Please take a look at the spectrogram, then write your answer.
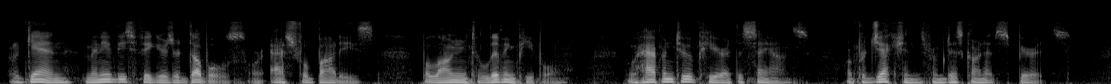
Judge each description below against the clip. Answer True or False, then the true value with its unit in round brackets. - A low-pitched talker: True (95 Hz)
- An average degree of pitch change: True (3.3 semitones)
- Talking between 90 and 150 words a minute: True (145 wpm)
